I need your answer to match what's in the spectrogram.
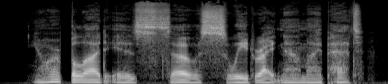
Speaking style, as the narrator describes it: Allura purred

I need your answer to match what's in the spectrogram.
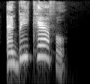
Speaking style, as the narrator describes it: Undine shouted after him

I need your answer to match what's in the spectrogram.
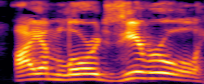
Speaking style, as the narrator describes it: he shouted

